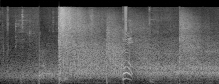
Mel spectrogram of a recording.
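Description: A shotgun report from elsewhere on the clay range about a second in, its echo rolling on for about two seconds. A shouted call is heard midway through.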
